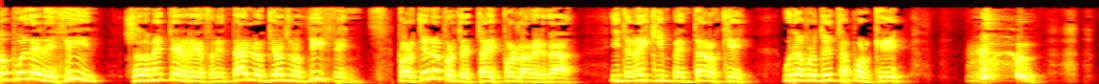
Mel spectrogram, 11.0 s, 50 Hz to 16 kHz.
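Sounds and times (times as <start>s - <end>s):
speech: 0.0s - 10.4s
harsh coughs: 9.7s - 10.7s.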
